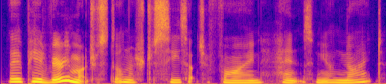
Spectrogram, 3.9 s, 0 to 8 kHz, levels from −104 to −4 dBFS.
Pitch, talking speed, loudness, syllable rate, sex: 225 Hz, 200 wpm, -16 LUFS, 5.7 syllables/s, female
